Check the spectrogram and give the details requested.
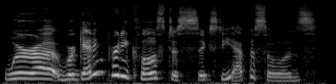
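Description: A woman's voice: fairly high pitch, sing-song, moderate pace, a bit bright. A young woman with a stuffy, congested voice from a cold, co-hosting a podcast in a chatty, self-mocking way with casual swearing. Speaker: podcast co-host.

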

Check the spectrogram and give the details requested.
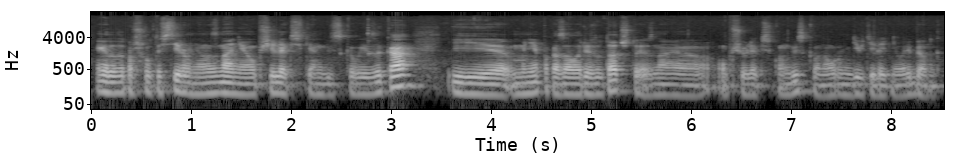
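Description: A man's voice: sits low, level tone, quick pace, darkish tone. A man from Russia, a podcast guest, talking in a casual, thoughtful way with many hesitations and fillers. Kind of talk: casual conversation.

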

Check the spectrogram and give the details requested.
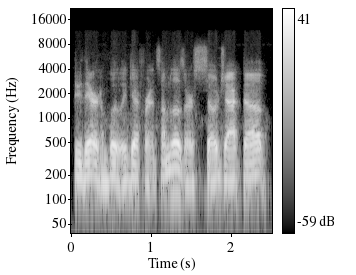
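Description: A man's voice: racing, a little mellow, slightly rough. A man chatting casually as a podcast host, in an informal, slangy and emphatic way. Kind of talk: casual chat. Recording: roomy, muffled low-fidelity audio.

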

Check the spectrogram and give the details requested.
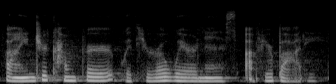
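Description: Female meditation guide, deep and mellow, soft breathy delivery, bathed in long reverb. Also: flat delivery. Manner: soothing, breathy, near-whispered, measured phrases with pauses. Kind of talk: guided relaxation meditation, softly spoken. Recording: long reverberant hall-like echo.

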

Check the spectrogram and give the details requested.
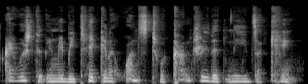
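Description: A man acts out a confident storybook prince, pitched a little above his own voice. The prince is courteous and formal, presenting himself like a showman. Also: quick pace, a bit bright, breathy edge. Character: young prince, courteous, confident wonder-worker.

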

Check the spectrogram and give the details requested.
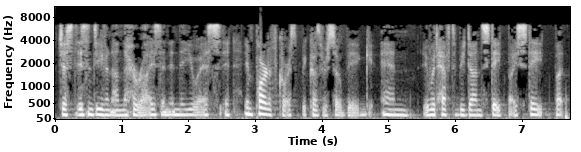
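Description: Older american woman getting interviewed, gravelly and flat pitched, thinks as she talks, kinda muffled recording. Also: moderate pace, few pauses. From grew up in Indonesia and the Philippines, American-born. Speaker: interviewee, academic biologist. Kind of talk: conversational interview answers.

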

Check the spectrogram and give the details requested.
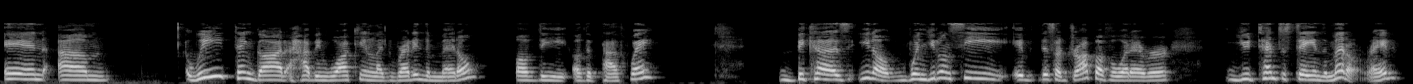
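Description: A woman's voice: medium pitch, a little slow, darkish tone, lo-fi sound. A woman from Costa Rica hosting a podcast, telling stories in a chatty way and laughing often. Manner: chatty storyteller who laughs often and acts out what others said. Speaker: podcast host. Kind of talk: casual chat over a recording app. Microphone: remote recording app.

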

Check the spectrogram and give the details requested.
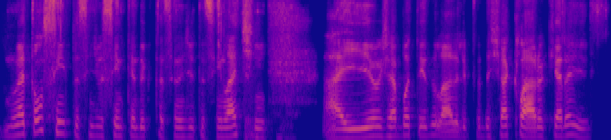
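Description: A man's voice: fairly high pitch, steady tone, very fast, gravelly, dry recording, clean studio sound. A man with a Brazilian accent, a guest translator, explaining with hesitant restarts in a casual podcast chat. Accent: Brazilian Portuguese.

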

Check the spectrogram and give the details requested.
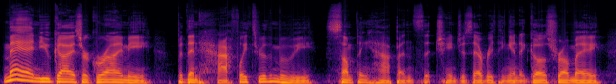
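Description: A man's voice: sits low, fairly quick, a little mellow. A man co-hosting a casual movie review podcast, enthusiastic and teasing. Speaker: podcast co-host.

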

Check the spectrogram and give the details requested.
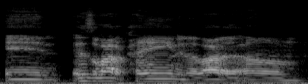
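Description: A man's voice: fairly low pitch, normal speed, pushed and bright, reverberant, far from the mic, poor audio. A man in his early twenties, talking casually about his marriage and faith, with lots of fillers and loose grammar. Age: 20s. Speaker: podcast co-host. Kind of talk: casual faith-based couple talk.

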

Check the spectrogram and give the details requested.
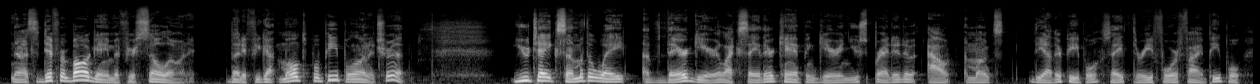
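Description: A man's voice: lowish voice, expressive, fairly quick, darkish tone, no room sound, clean studio sound. A man congested with a head cold gives casual, rambling instructional talk as a host, in a folksy, informal way with slang. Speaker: host giving outdoor trip advice.

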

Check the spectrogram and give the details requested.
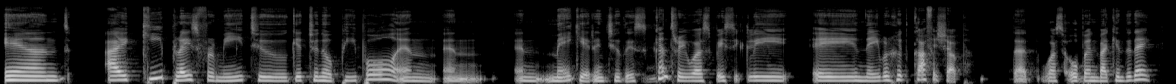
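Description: Chilean lady on a podcast, low gravelly voice, kinda far from the mic. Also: animated, a little slow. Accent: Chilean Spanish. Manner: reflective, frequent restarts and soft laughs. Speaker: coffee shop owner, guest. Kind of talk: podcast interview.

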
